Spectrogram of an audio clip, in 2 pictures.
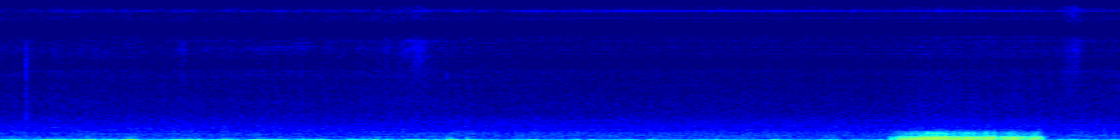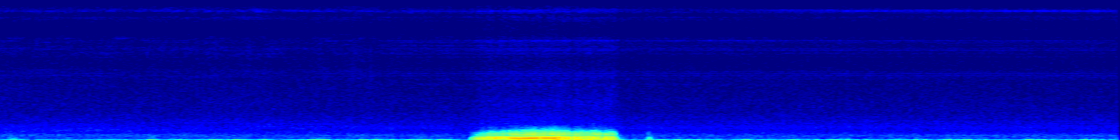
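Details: Chinese Crested hairless dog snoring while napping: two low, rumbling snores with quiet breathing in a still room between them.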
